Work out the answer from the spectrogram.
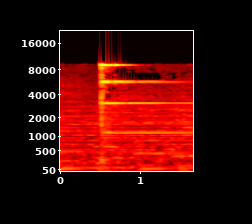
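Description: A single bright bell ding, struck as a show sound effect: one sharp, high metallic strike followed by a long, clear ringing decay, heard alone.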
